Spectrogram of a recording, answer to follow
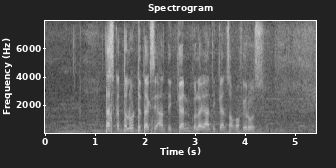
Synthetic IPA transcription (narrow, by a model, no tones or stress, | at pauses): t̪ɛskət̪əlud̪̥e̤t̪ɛksiant̪iɡ̥ɛ̤nŋɡo̤laeant̪iɡ̥ɛ̤nsɔŋkɔfiɾʊs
